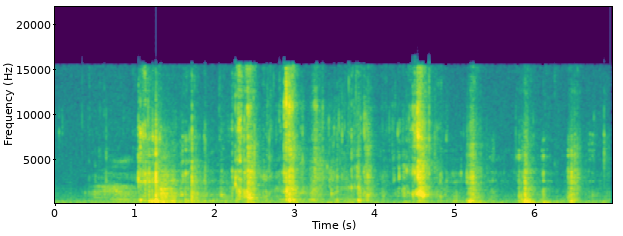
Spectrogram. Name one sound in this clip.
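Crunchy food crackles as fingers pick it from a board.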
